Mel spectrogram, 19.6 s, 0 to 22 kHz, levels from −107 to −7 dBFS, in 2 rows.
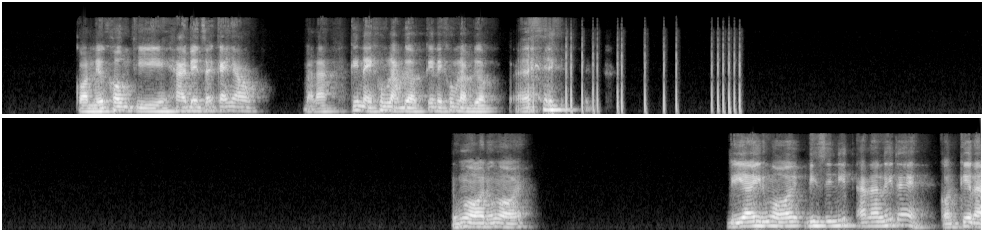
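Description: Lost packets rebuilt from error correction, 0.87 to 1.01 s: about 80 ms of audio went missing, which fits four separate 20 ms Opus packets. Each following packet carried a low-bitrate backup copy, so the decoder filled the hole with those copies instead of leaving a gap. The patch sounds rougher and grainier than the surrounding audio. The same repair recurs at 3.09 to 3.15 s and 5.45 to 5.51 s, each about 40 ms, consistent with two packets.

A train of clicks runs from 5.27 to 7.39 s: around twenty similar sharp pops at about 8 per second, spaced unevenly and standing out by roughly 15 dB over the signal. They tick through pauses as well as louder stretches, and the third repaired patch falls inside the train. The source is likely electrical interference or a faulty connection injecting repeated pulses. Across the whole clip the Opus call path leaves its usual coding noise, with content limited to about 12 kHz.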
